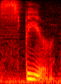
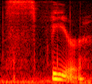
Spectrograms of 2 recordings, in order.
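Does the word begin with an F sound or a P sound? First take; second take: P sound; F sound. First: The word begins with a plain P sound. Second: The word begins with an S then F sound. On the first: The speaker calls it wrong. "It is not spear" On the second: The speaker calls it right. "It's pronounced sphere. ... a P H there that sounds like an F"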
